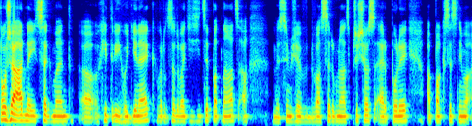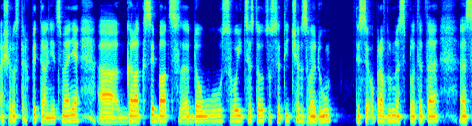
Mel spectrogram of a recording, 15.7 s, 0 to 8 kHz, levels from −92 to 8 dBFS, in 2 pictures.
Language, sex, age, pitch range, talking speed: Czech, male, 20-39, 110-125 Hz, 150 wpm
